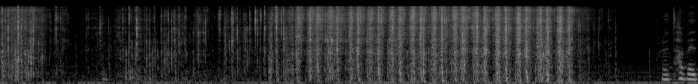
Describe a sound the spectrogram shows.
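A paper bag crinkles and rustles close to the microphone.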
